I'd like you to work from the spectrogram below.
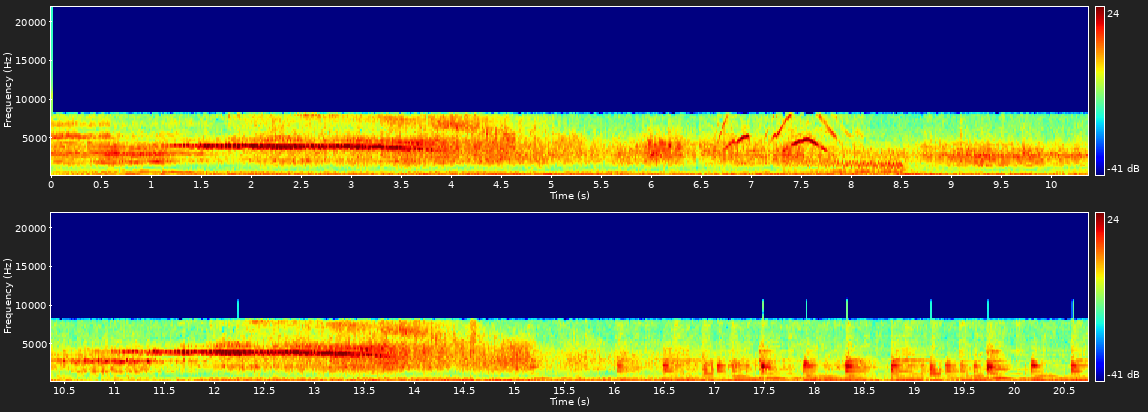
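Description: A repaired airplane takes off, its engine giving a loud, continuous drone layered with tonal whines and sweeping tones that run for about twenty seconds without a break.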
